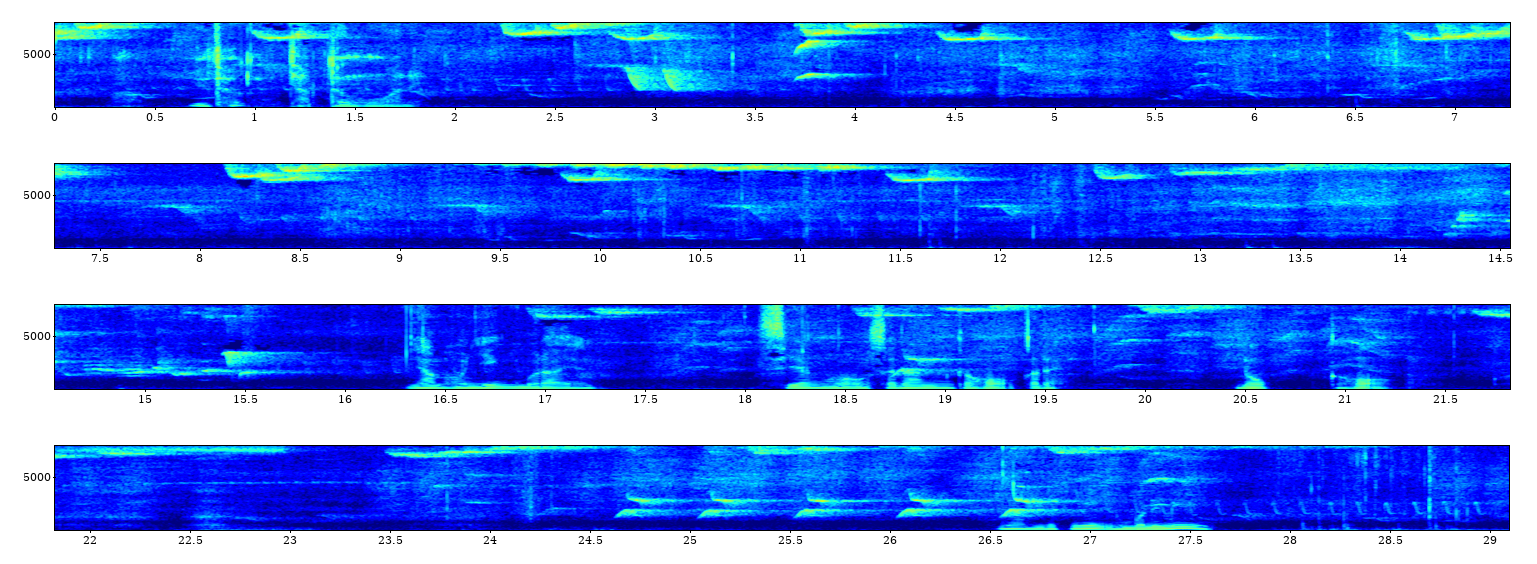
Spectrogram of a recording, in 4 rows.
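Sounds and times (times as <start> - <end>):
thin high bird chirps: 0.0 - 21.9
lower slurred bird notes: 0.0 - 29.0.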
